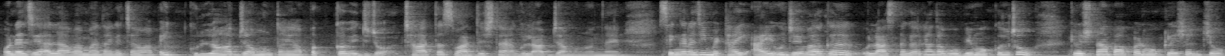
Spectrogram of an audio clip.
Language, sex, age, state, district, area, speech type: Sindhi, female, 18-30, Gujarat, Surat, urban, spontaneous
